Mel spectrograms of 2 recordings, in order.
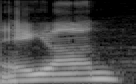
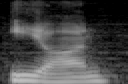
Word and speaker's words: Aeon: Now, unless you're an Aeon, or I guess Eon, as they say in the DLC, I guess I've been pronouncing it wrong for the last 8 months. But anyways, Aeon, Eon, whatever.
